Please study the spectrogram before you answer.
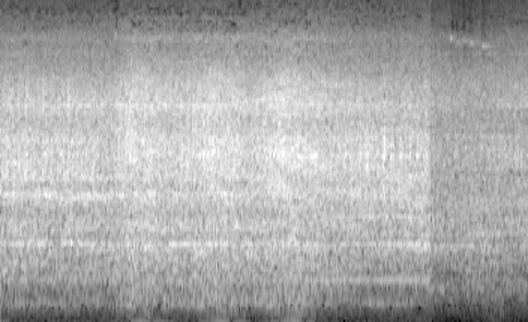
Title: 🎯Car Idle Problem FIXED! 🔧 Clean IACV/Idle Valve Sensor for Smooth Engine Idle | Step by Step Guide.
